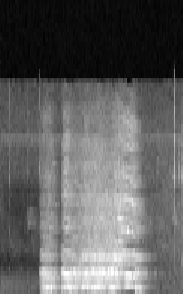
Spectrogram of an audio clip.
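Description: A rooster gives one loud, hoarse crow of about a second and a half, with a short break after the first note before a long drawn-out ending.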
